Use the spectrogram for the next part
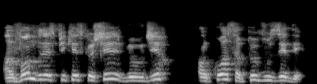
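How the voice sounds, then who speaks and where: A man presenting a recruiting webinar from his home over a video call gives a hyped, enthusiastic, pushy sales pitch, pressing listeners and calling them friends. His high, bright, forceful voice is animated and quick, while the call audio sounds dull and lo-fi.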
